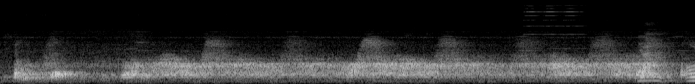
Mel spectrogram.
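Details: Microvascular Doppler probe on the spermatic cord during microsurgical varicocele surgery: rhythmic pulsing whooshes, an arterial signal distinguishing artery from surrounding veins.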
